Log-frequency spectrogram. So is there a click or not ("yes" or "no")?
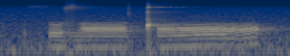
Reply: yes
